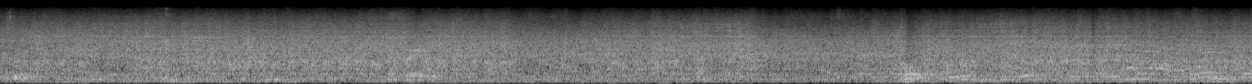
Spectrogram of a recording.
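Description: Steady rushing background noise with faint voices now and then.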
